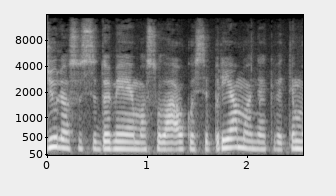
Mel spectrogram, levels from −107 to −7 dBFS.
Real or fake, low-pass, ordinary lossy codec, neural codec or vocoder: real; 14.4 kHz; MP3, 96 kbps; none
